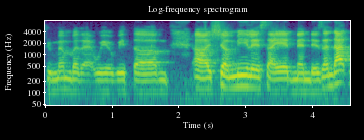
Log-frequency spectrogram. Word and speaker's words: Yamile: he named me so Shamil is an Arabic name pronounced with an Argentine accent we say the white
